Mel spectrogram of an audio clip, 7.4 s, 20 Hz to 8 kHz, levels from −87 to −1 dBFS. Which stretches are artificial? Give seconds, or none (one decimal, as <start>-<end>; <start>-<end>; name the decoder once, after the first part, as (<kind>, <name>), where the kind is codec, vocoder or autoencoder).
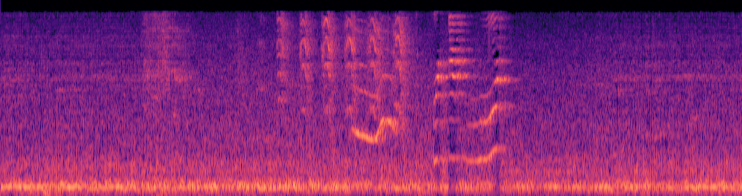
0.0-1.9 (vocoder, Vocos); 6.1-7.4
